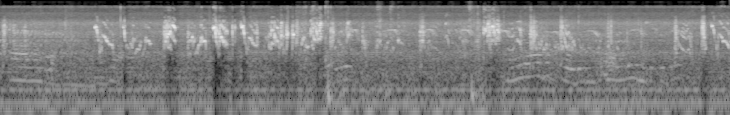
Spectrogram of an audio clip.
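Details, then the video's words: Caged budgies and lovebirds indoors at home chatter in busy bursts of high, scratchy chirps and short squeaks, thickest in the middle seconds, with softer warbled notes toward the end over a low background hum. "Sweet Bird Chirping Sounds | Relaxing Voice of My Pet Birds"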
